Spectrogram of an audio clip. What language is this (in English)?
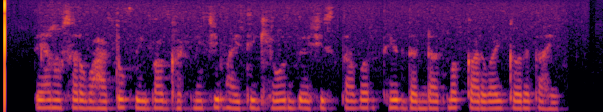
Marathi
